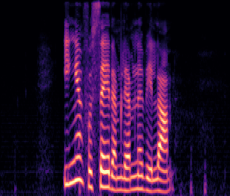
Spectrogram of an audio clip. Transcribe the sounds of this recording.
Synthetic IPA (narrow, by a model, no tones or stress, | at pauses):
ɪŋənfoːseːd̪ɛmlɛmnəʋɪːlɑn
